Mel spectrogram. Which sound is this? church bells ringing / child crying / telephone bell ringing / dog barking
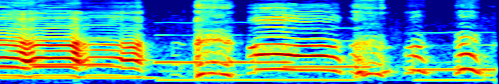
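child crying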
